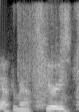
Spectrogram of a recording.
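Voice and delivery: ordinary talk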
